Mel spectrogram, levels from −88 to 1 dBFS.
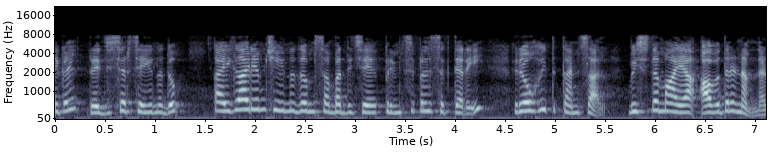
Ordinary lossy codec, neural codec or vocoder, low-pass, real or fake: none; codec, 16 kHz, 16 kbps, FunCodec, trained on Chinese and English, 50 frames a second; none; fake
